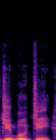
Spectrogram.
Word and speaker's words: Djibouti: It's pronounced it republic of Djibouti.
